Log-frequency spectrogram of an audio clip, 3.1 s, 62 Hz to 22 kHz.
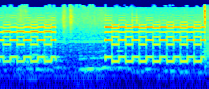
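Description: A telephone ringing on a radio station's phone-in line at 3 a.m.: two loud bursts of electronic warbling ring separated by a short pause, the second cut off at the end.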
